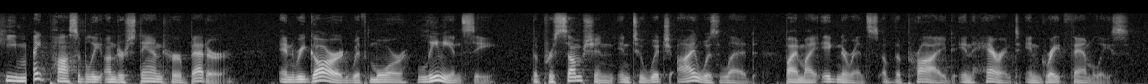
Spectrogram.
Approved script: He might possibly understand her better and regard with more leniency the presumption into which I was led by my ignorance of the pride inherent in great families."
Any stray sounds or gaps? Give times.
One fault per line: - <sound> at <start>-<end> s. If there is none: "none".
- dropout at 0.3-0.3 s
